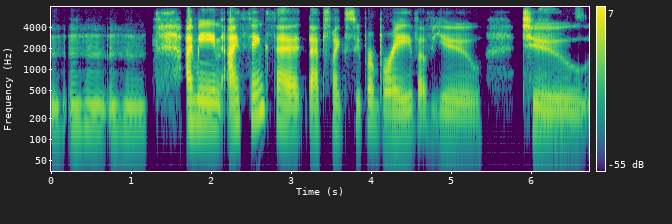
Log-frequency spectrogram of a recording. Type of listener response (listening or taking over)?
listening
